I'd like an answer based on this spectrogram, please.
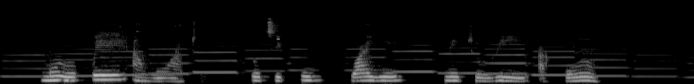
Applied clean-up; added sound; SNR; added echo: none; Wind instrument, woodwind instrument; 18 dB; none.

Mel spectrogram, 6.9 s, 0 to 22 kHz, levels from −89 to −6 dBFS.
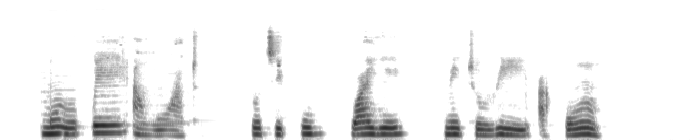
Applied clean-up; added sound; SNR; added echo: neural mask model DeepFilterNet 3.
